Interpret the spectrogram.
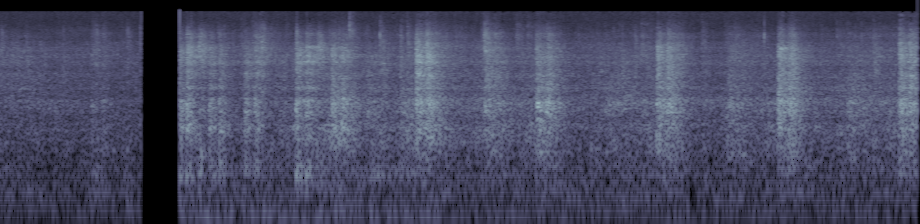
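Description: Electric commuter train running through a station, its wheels clacking over rail joints in a steady beat about once a second over a continuous rumble. The sound drops out briefly about one and a half seconds in.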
